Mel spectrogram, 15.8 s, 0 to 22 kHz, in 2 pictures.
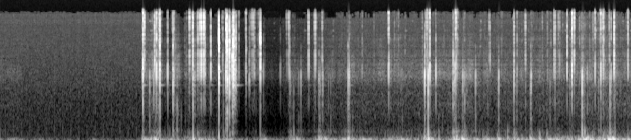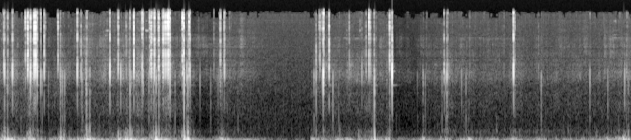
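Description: Irregular knocking, rattling and scraping from a GoPro Hero3 strapped to a running giant schnauzer's back harness, mixed with paws scuffing through dry fallen leaves. It starts about two seconds in, with brief lulls near the end.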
